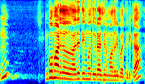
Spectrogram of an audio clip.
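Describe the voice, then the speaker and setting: A man's voice: sits high, animated, quick pace, sharp tone, clear, resonant tone. A man preaching a fiery sermon, scolding the crowd with rhetorical questions and mocking quotes. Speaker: pastor.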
